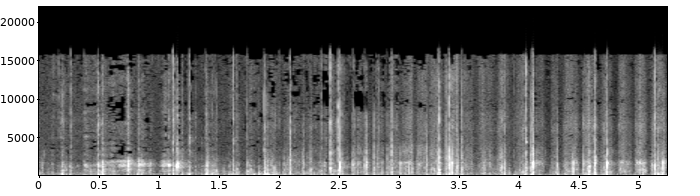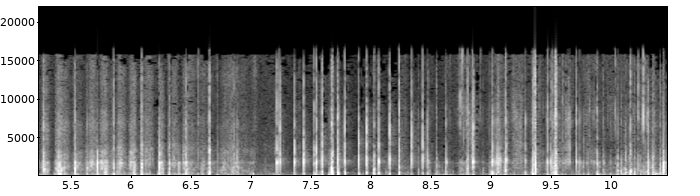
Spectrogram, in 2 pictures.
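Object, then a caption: Hand-sized plastic bottle. A hand-sized, hollow white plastic bottle with an orange label is tapped and scratched with long nails. Rapid, dense streams of dry clicks and taps mix with crinkly scratching, and every hit dies away almost at once. The clicks form an uneven, continuous rhythm throughout.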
